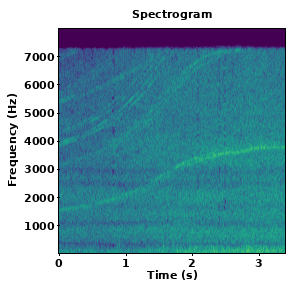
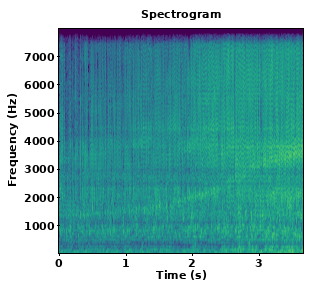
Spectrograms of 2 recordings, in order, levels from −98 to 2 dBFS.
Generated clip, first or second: second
